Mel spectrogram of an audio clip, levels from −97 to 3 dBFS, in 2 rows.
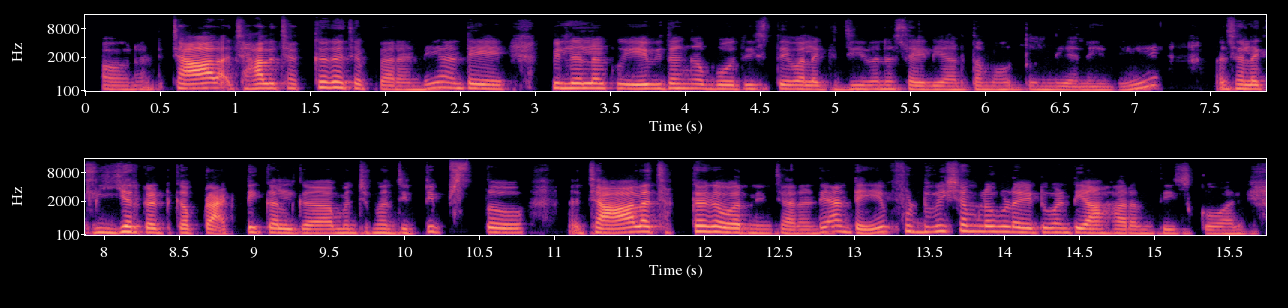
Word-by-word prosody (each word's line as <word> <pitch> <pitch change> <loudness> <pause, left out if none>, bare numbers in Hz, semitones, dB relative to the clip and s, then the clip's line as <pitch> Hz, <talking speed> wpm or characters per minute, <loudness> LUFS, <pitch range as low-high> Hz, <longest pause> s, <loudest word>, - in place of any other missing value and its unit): అవునండి. 175 0 -9
చాలా 220 +3 +8
చాలా 220 +2 +3
చక్కగా 255 +5 +1
చెప్పారండి. 185 -2 -5
అంటే, 220 -1 0 0.5
పిల్లలకు 230 -1 +2
ఏ - - +6
విధంగా 215 0 -2
బోధిస్తే, 190 +1 -3
వాళ్ళకి 175 -2 -3
జీవనశైలి 180 -2 -3
అర్థమవుతుంది 165 -1 -6
అనేది, 145 +2 -8 0.7
చాలా 190 -2 +2
క్లియర్‌కట్‌గా, 205 -2 +2
ప్రాక్టికల్‌గా, 190 0 +1 0.2
మంచి, 190 0 -4
మంచి 190 -1 -2
టిప్స్‌తో, 220 -2 -2 0.5
ఆహ్, - - -4
చాలా 210 +6 +7
చక్కగా 250 +5 +3
వర్ణించారండి. 180 0 -2
అంటే, 210 -8 0 0.2
ఫుడ్ 240 -4 -1
విషయంలో 265 -2 +1
కూడా 235 -2 +3
ఎటువంటి 210 -1 0
ఆహారం 180 -1 -3
తీసుకోవాలి? 170 -1 -7
195 Hz, 120 wpm, -23 LUFS, 175-220 Hz, 0.7 s, చాలా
